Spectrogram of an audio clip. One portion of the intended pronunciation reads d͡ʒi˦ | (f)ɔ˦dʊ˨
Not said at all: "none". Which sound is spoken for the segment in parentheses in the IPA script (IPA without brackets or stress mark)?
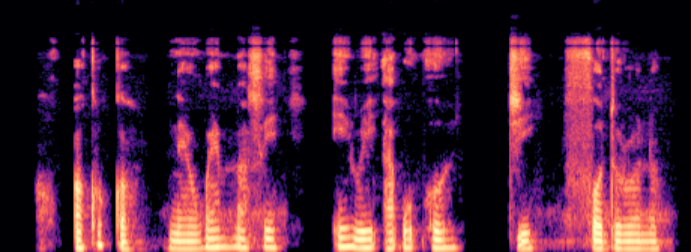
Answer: f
